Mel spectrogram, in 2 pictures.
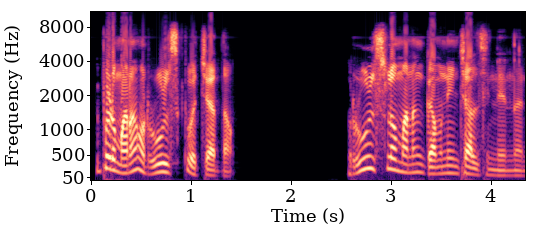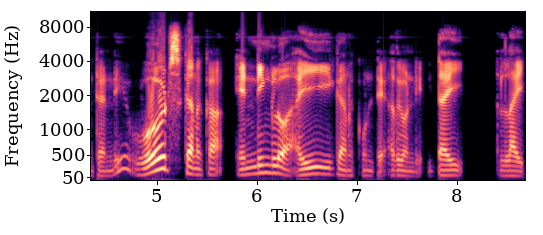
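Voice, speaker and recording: A man's voice: medium pitch, smooth, no echo. Patient male teacher. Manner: patient, repeats and spells out words, asks questions then answers them. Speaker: English teacher. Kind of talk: explaining grammar in a recorded lesson.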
